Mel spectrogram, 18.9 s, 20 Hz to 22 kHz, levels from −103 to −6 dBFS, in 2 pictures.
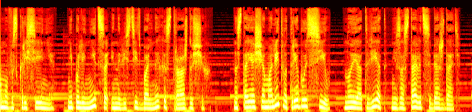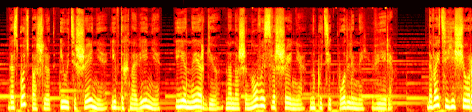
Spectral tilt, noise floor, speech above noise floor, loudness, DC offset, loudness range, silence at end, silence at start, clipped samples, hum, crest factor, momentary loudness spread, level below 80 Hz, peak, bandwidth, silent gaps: -4.5 dB/octave; -34 dBFS; 21 dB; -13 LUFS; under 0.1%; 2 LU; 0 s; 0 s; under 0.1%; none; 14 dB; 8 LU; -40 dBFS; 0 dBFS; 16.5 kHz; none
